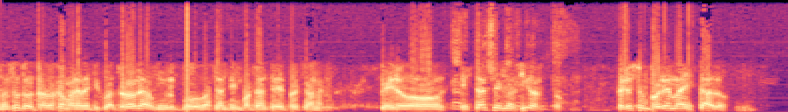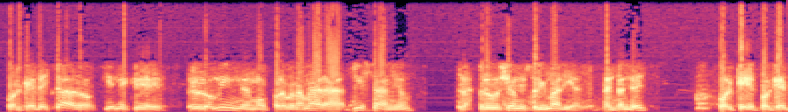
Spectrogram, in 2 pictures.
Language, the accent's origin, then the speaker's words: Spanish; Argentina; por lo menos en mi país, en Argentina, que la amo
